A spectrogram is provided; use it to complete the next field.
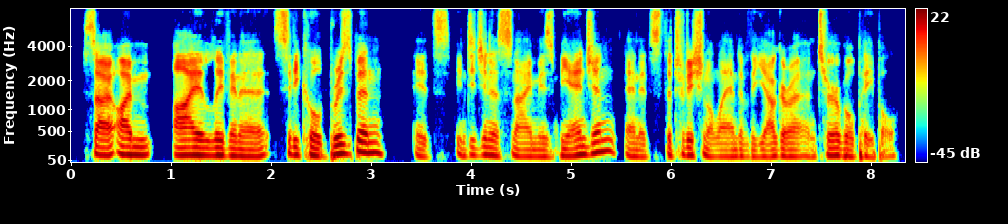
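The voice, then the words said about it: Australian accent. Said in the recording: “David's accent's a little different than mine ... I'm dialing in from the great down under. I'm in Australia.”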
